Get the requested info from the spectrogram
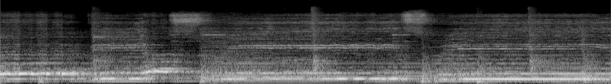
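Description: Gospel choir singing a praise song with instrumental accompaniment. A bright high splash comes about every two seconds.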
